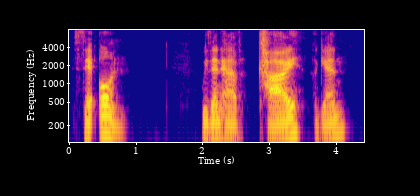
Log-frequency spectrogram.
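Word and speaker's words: θεόν: We then have theta, epsilon, Omicron, nu, with an accent on the second syllable, theon, theon. That's an acute accent, a rise, theon.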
